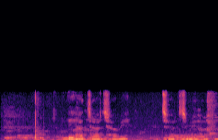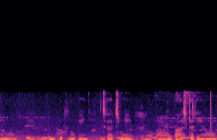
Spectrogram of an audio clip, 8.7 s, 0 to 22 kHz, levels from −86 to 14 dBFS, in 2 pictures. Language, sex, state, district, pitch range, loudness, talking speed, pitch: Chhattisgarhi, female, Chhattisgarh, Sarguja, 220-235 Hz, -18 LUFS, 105 wpm, 225 Hz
